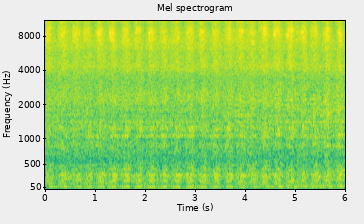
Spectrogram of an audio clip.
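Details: C5 running after a torque tube rebuild, new clutch, rear main seal, billet oil diverter, gaskets and CV axle seals: a steady, even low idle rumble with smooth regular firing, no knocks or misses; the engine sounds healthy.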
